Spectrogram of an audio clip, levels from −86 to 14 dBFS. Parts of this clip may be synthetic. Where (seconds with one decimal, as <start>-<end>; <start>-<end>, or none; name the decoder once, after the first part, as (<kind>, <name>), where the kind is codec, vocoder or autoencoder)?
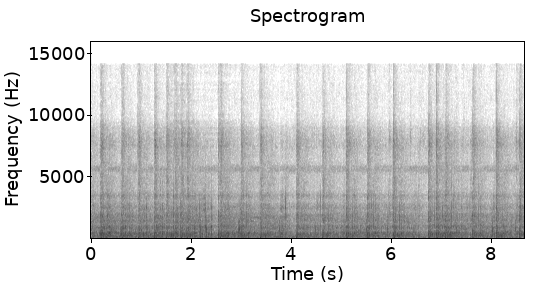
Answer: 1.6-3.0 (vocoder, BigVGAN v2)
